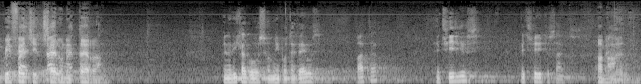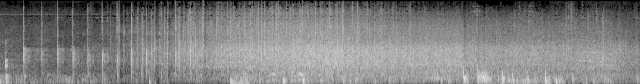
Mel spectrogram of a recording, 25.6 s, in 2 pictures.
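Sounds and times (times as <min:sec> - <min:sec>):
speech: 0:00.1 - 0:02.2, 0:04.5 - 0:07.7, 0:08.7 - 0:09.7, 0:10.4 - 0:13.0
large outdoor crowd applause on a public square: 0:13.3 - 0:25.6.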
